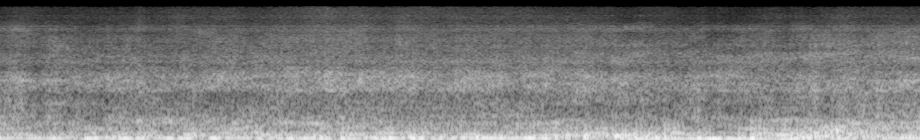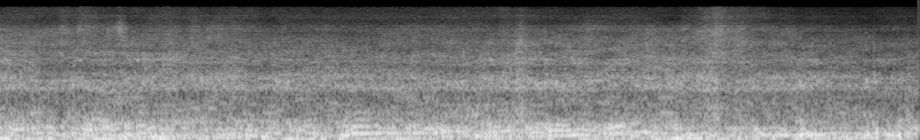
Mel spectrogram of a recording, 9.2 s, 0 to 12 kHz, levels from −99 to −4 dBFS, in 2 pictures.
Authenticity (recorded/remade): remade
